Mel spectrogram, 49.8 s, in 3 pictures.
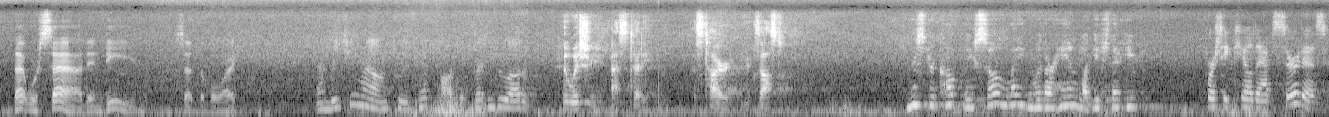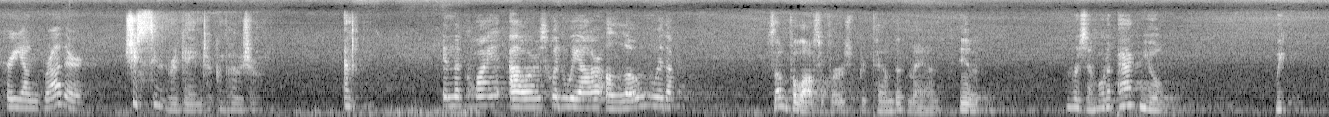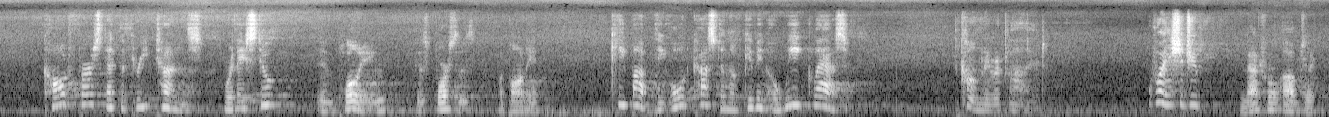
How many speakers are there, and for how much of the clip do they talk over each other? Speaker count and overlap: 8, no overlap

